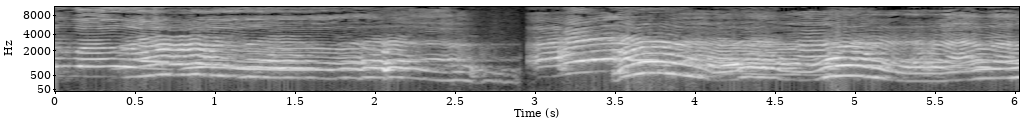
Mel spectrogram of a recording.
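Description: A husky howls in long, wavering, sliding notes while a baby wails along in imitation, the two voices trading off and overlapping continuously, loud, with only a brief pause midway.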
